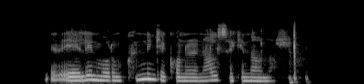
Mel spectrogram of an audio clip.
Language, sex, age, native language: Icelandic, female, 30-39, Icelandic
